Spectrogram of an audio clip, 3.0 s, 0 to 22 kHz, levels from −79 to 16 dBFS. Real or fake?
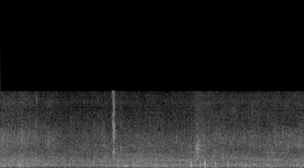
fake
